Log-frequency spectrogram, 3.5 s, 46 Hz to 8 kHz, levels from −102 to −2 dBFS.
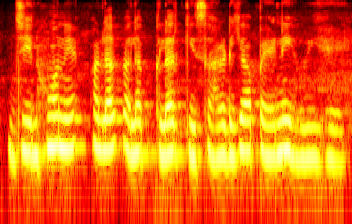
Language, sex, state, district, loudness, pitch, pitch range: Hindi, female, Uttar Pradesh, Saharanpur, -16 LUFS, 235 Hz, 225-255 Hz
